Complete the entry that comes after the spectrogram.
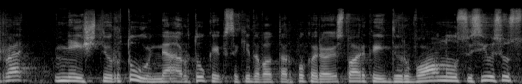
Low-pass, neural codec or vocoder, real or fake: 14.4 kHz; vocoder, 44.1 kHz, 128 mel bands, Pupu-Vocoder; fake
